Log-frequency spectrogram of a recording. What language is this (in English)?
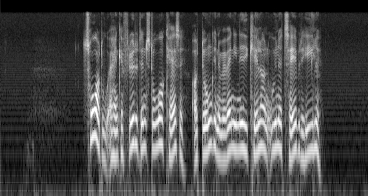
Danish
